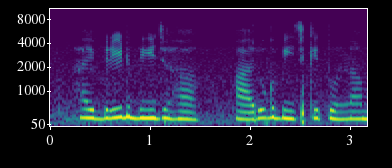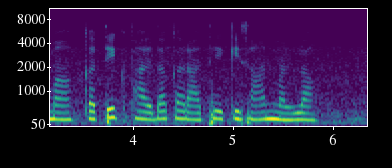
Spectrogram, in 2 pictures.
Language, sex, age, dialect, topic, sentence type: Chhattisgarhi, female, 18-24, Central, agriculture, question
